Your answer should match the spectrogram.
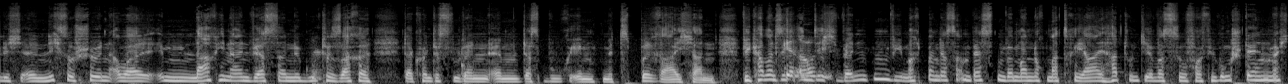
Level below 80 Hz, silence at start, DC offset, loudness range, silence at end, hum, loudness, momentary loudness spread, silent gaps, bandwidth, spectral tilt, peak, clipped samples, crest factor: -46 dBFS; 0 s; under 0.1%; 1 LU; 0 s; none; -21 LUFS; 4 LU; none; 19 kHz; -5.5 dB/octave; -4 dBFS; under 0.1%; 16 dB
